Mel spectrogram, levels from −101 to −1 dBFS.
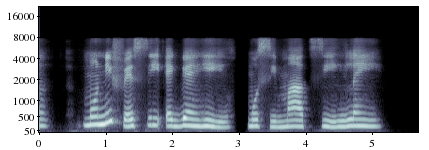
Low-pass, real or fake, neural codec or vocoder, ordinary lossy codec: none; fake; codec, 16 kHz, about 1 kbps, DyCAST, with the encoder's durations; none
